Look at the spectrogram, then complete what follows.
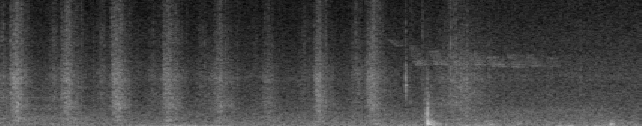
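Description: Footsteps on wet wooden decking, short sharp steps about three a second. Near three seconds in there is one brief, louder falling squeak.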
